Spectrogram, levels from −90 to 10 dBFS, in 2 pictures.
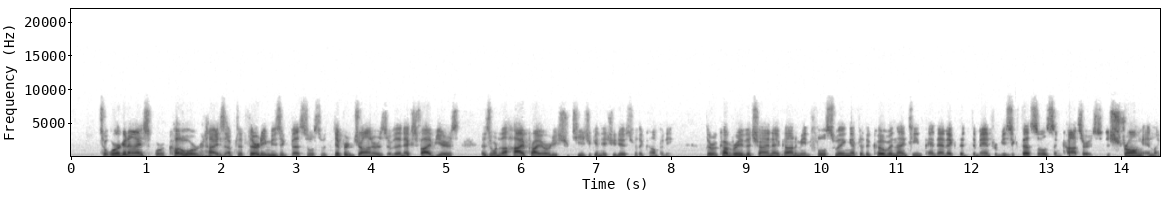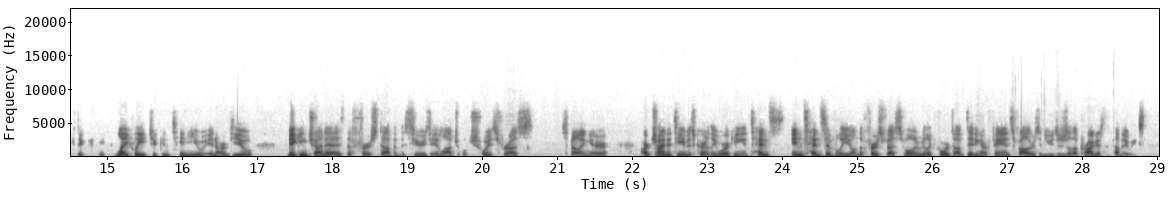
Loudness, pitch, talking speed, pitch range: -25 LUFS, 115 Hz, 215 wpm, 105-135 Hz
